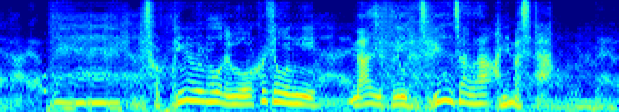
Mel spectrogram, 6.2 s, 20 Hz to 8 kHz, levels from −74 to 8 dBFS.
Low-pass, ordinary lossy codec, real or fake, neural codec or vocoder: none; none; fake; codec, 16 kHz, 0.5 kbps, FreqCodec, larger model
